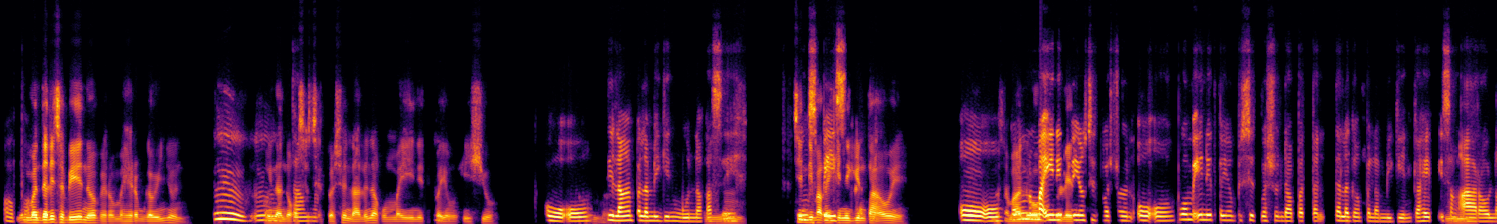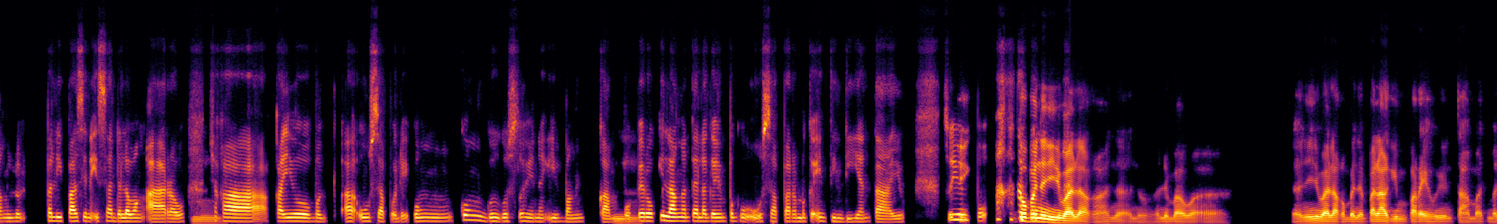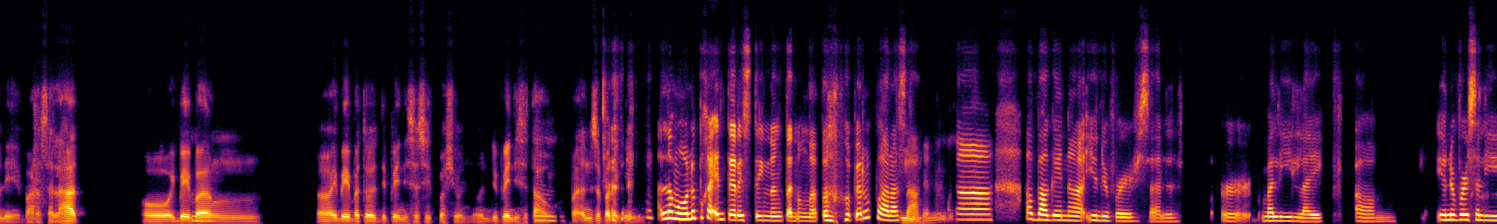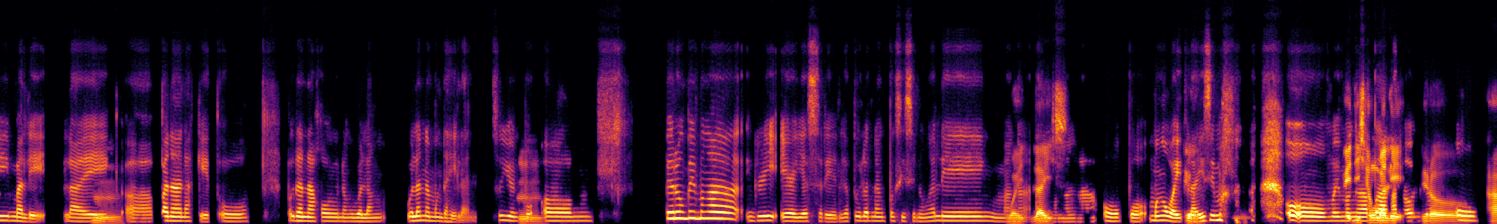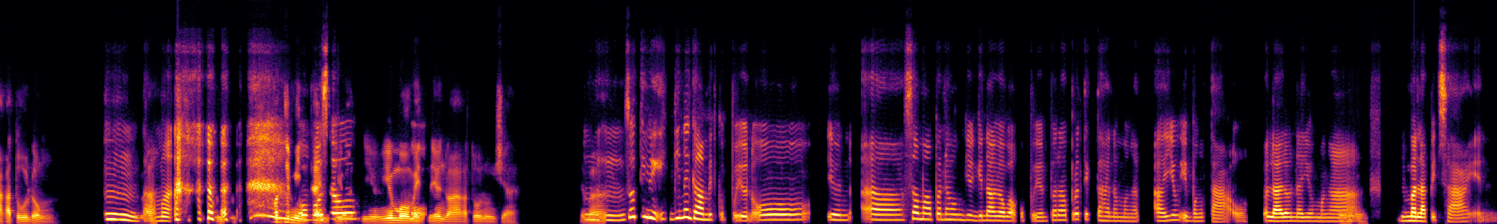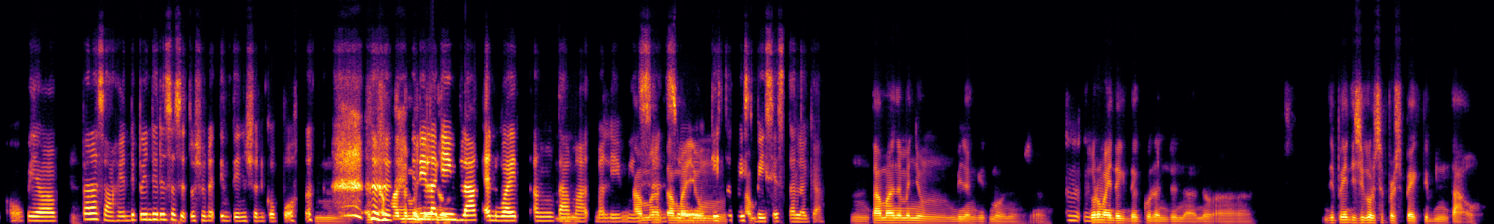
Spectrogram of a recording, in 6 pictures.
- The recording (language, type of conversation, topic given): Filipino, unstructured, Paano mo pinipili kung alin ang tama o mali?
- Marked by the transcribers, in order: unintelligible speech; tapping; laugh; other background noise; chuckle; laughing while speaking: "'to"; sniff; laughing while speaking: "mga"; laugh; laugh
